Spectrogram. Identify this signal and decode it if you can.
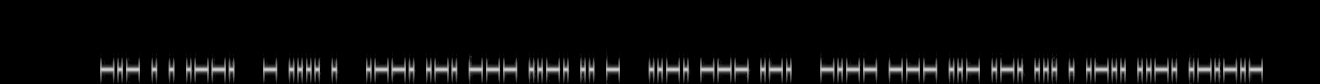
Morse code, heard as a keyed tone, about 28 wpm, 700 Hz. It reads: KEEP THE PROFIT FOR YOURSELF.
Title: Sentences from Top 1000 Words - Review Part 5 - 28wpm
